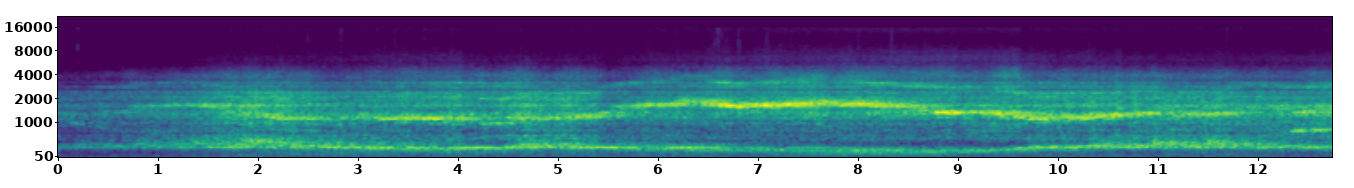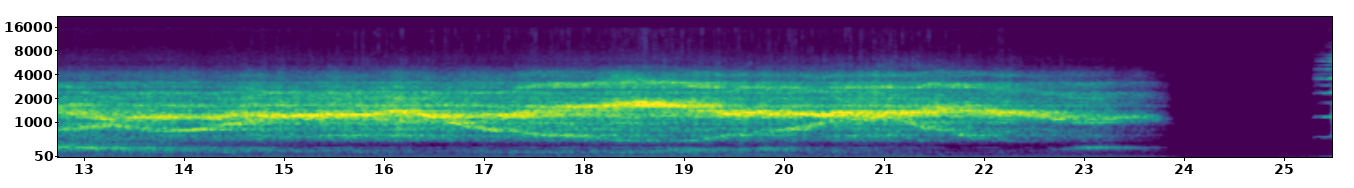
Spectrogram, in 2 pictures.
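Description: Howling blizzard wind sound effect: several whistling tones rise and fall slowly over a lower wavering tone, loud and steady, then fade out sharply at the very end.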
